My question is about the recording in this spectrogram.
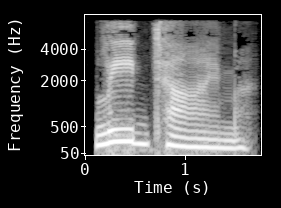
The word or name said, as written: lead time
